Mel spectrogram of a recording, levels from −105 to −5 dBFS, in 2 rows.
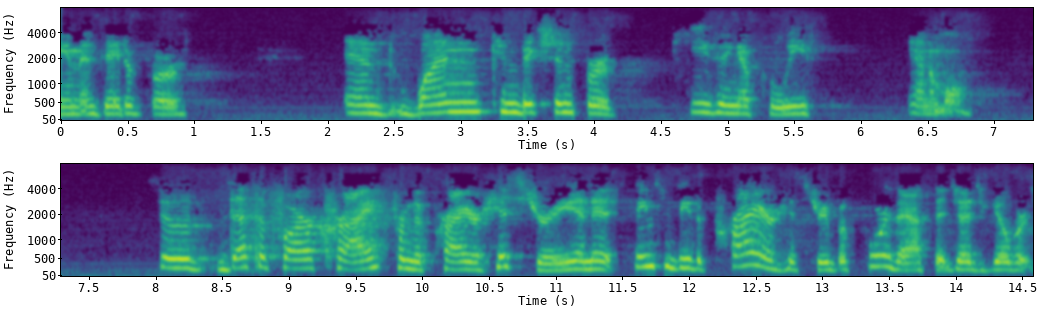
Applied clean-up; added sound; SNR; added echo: none; none; none; none.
